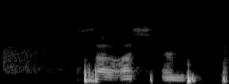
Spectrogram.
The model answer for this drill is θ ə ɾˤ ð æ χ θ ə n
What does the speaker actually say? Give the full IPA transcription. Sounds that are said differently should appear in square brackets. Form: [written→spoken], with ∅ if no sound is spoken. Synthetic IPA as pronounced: [θ→s] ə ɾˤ [ð→ʁ] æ [χ→s] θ ə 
